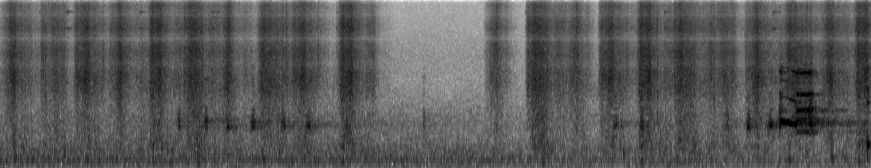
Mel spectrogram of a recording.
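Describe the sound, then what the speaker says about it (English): A chicken in the video game Scum clucks in short repeated bursts, broken by a brief quiet gap, over a steady hiss of outdoor ambience. It sounds moderately close and nobody speaks. "Let's see if I can get this chicken."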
